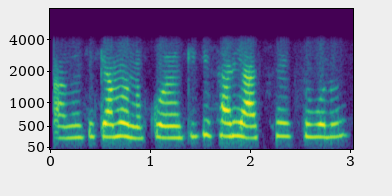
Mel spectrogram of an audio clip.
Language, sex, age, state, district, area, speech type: Bengali, female, 18-30, West Bengal, Bankura, rural, conversation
